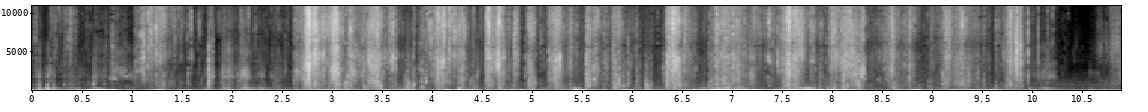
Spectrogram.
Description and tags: The sound of someone walking through Autumn leaves scattered on the ground.
Dry-Leaves, Fall, Footsteps, Autumn, Leaves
